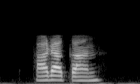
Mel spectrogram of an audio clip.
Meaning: 1. male 2. masculine
- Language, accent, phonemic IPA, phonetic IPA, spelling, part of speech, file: Armenian, Eastern Armenian, /ɑɾɑˈkɑn/, [ɑɾɑkɑ́n], արական, adjective, Hy-արական.ogg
